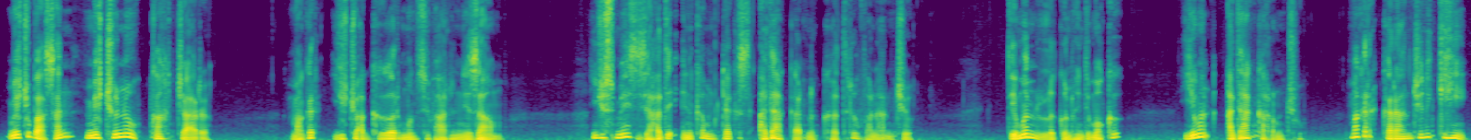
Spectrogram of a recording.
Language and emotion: Kashmiri, disgusted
